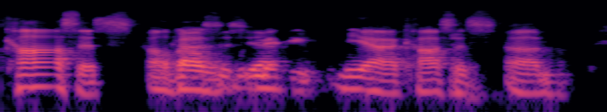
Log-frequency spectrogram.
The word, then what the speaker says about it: Casas: Yeah, I mean, evidently it's pronounced Casas, although Casas, yeah.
